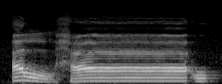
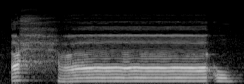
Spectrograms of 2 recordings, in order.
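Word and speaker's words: الحاء: Sehingga sekali lagi kita praktekkan al-ha'u. Salah bila kita membacanya dengan idgham syamsiyah demikian. Ahha'u. Kalau kita kembalikan ke macam-macam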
